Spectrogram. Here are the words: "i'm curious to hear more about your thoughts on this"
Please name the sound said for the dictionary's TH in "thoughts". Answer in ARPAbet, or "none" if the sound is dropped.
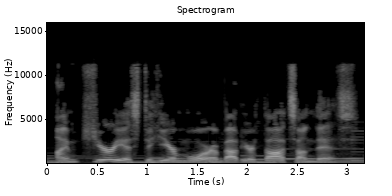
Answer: TH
